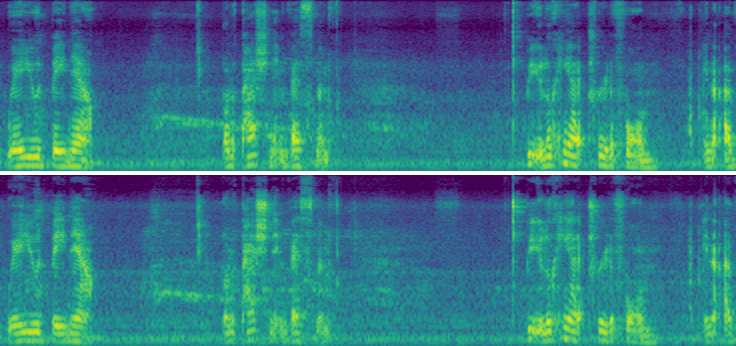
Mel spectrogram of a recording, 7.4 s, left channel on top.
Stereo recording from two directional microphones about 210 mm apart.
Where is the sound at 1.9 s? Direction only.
15° right (ahead or behind).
